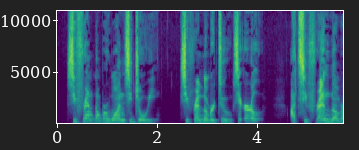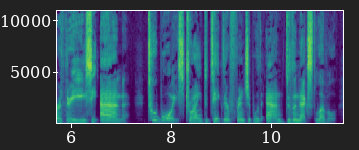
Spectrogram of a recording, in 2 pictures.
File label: Taglish (Warm-Hearted)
